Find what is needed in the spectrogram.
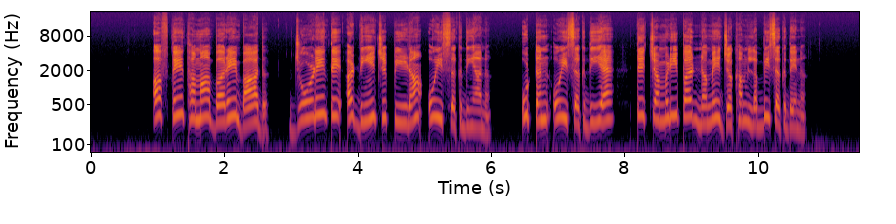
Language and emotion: Dogri, neutral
